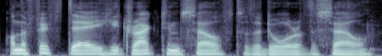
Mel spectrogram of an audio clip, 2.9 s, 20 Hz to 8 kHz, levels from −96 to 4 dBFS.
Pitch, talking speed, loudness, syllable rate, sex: 105 Hz, 270 wpm, -18 LUFS, 5.4 syllables/s, male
